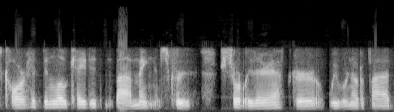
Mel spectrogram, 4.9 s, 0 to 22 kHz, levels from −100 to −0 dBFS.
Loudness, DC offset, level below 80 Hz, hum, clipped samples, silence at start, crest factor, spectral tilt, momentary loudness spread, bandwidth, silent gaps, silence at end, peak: -17 LUFS; under 0.1%; -66 dBFS; none; under 0.1%; 0 s; 16 dB; -7.5 dB/octave; 6 LU; 6 kHz; none; 0.05 s; -2 dBFS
